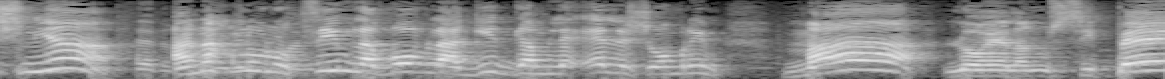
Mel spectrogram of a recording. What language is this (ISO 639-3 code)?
heb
